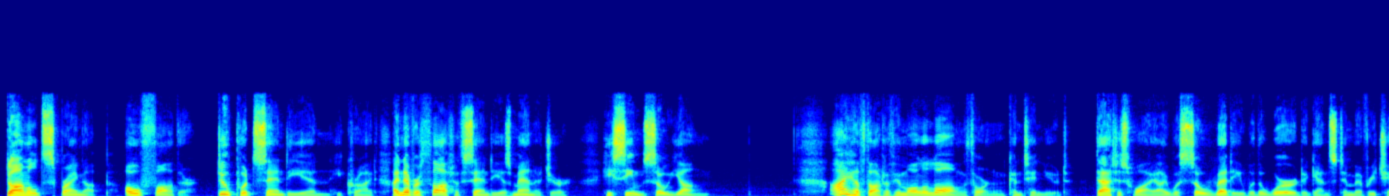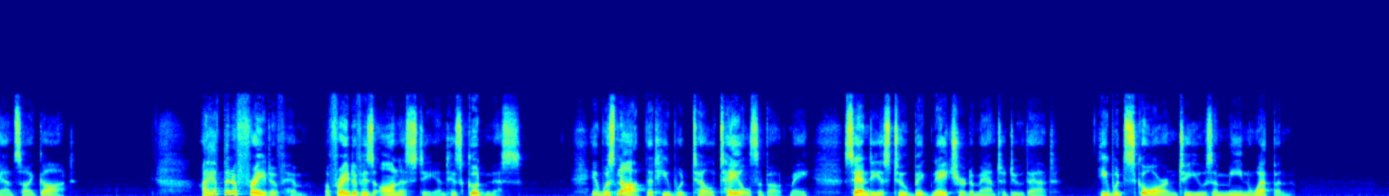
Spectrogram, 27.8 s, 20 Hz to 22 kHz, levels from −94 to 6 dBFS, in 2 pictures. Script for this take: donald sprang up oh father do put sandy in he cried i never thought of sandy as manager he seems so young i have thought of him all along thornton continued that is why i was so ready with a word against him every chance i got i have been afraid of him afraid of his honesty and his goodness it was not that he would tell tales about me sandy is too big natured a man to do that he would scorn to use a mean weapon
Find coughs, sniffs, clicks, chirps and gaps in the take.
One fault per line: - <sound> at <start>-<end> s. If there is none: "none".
none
